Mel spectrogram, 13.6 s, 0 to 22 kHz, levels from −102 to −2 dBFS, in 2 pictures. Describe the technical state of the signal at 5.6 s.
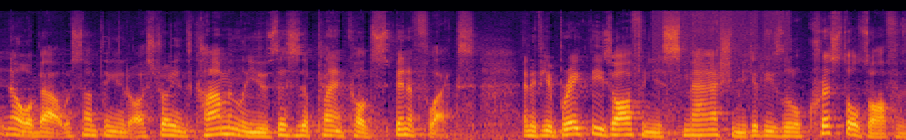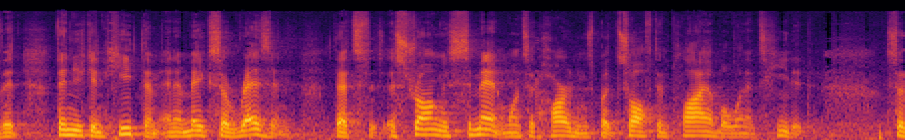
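At 5.6 s the signal is inside a stuck bit fault spanning 4.89 to 5.93 s, likely one data bit held fixed by a broken line or converter. About half the samples shift by a step of around -40 dBFS, producing harsh, buzzy distortion and noise-filled pauses.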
